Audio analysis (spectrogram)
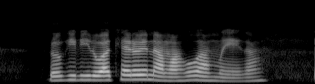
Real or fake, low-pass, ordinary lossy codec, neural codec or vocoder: fake; 7.2 kHz; none; codec, 16 kHz, 2 kbps, FunCodec, trained on LibriTTS, 25 frames a second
